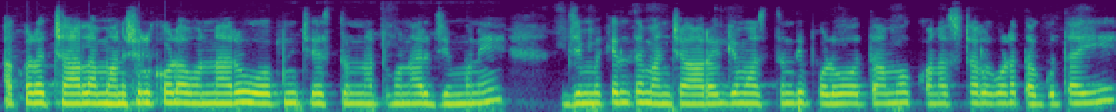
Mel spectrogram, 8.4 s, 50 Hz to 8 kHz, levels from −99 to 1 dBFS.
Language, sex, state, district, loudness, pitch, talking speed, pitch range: Telugu, female, Andhra Pradesh, Srikakulam, -14 LUFS, 220 Hz, 145 wpm, 215-230 Hz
